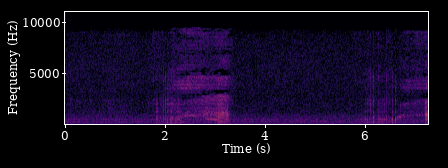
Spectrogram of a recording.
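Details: Snoring during sleep, recorded with the SnoreLab app on 2024/12/21: a low, rough rattling sound on one breath over steady room noise, with a fainter second snore near the end.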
